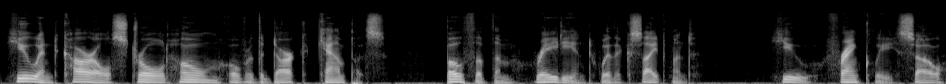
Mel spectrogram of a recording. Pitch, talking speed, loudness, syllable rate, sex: 95 Hz, 115 wpm, -20 LUFS, 3.3 syllables/s, male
